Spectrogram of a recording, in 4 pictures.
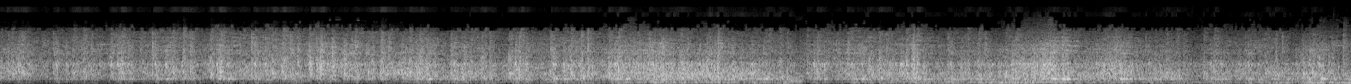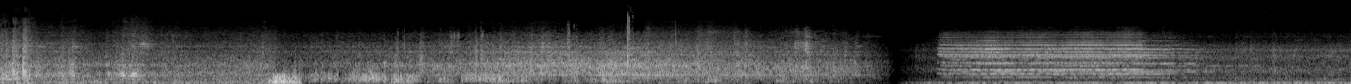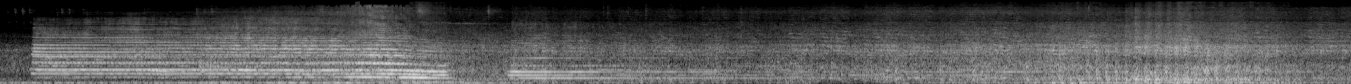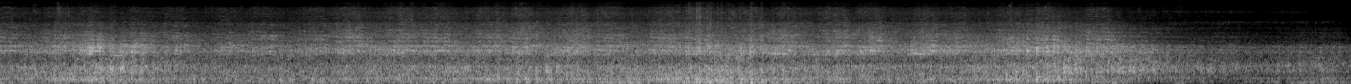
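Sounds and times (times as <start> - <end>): train wheels clattering over rail joints: 0.0 - 15.2, 30.6 - 52.8
locomotive horn blasts: 22.8 - 25.8, 27.3 - 38.1.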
